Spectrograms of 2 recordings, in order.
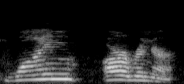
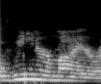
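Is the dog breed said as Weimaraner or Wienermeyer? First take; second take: Weimaraner; Wienermeyer. First: The name sounds like 'why-mah-rah-ner'. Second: The name sounds like 'wiener-meyer'. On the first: The speaker calls it right. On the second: The speaker calls it wrong.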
